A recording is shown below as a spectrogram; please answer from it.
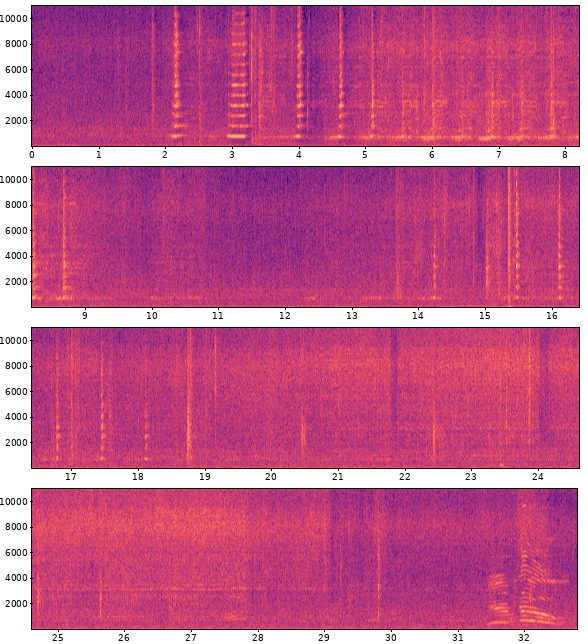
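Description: Fishing boat's engine running with a steady low hum. A wavering, slightly whining tone rises over it for several seconds early on and returns faintly later, with scattered clanks of deck gear.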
